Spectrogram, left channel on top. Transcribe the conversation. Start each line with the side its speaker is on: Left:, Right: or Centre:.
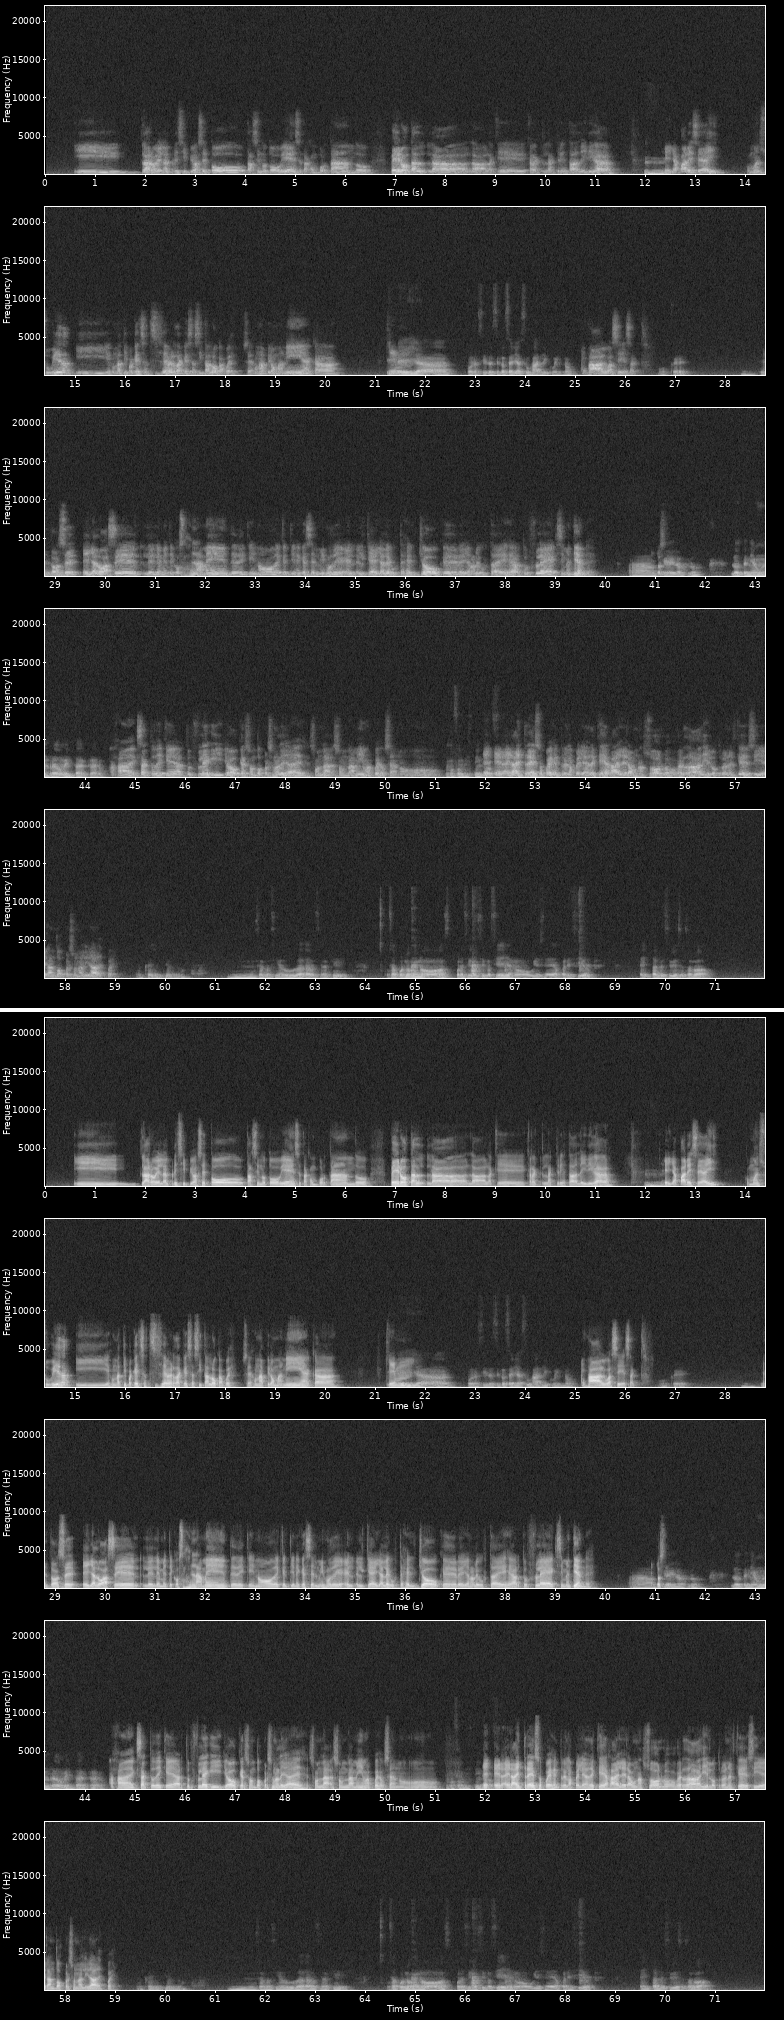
Right: Y claro, él al principio hace todo, está haciendo todo bien, se está comportando, pero tal la, la, la que, carac- la actriz está Lady Gaga
Left: Ujú.
Right: Ella aparece ahí, como en su vida, y es una tipa que esa sí es verdad que esa cita loca, pues. O sea, es una piromaníaca, que
Left: Y
Right: mm,
Left: ella, por así decirlo, sería su Harley Quinn, ¿no?
Right: es algo así, exacto.
Left: Ok, entiendo.
Right: Entonces, ella lo hace, le, le mete cosas en la mente de que no, de que él tiene que ser el mismo, de el, el que a ella le gusta es el Joker, a ella no le gusta es Arthur Fleck, ¿sí me entiendes?
Left: Ah,
Right: Entonces,
Left: ok, lo, lo, lo tenía un enredo mental, claro.
Right: ajá, exacto, de que Arthur Fleck y Joker son dos personalidades, son la, son la misma, pues, o sea, no.
Left: No son distintos.
Right: e- Era, era entre eso, pues, entre la pelea de que, ajá, él era una solo, ¿verdad? Y el otro en el que sí, eran dos personalidades, pues.
Left: Ok, entiendo. Mm, o sea, lo hacía dudar, o sea que, o sea, por lo menos, por así decirlo, si ella no hubiese aparecido, él tal vez se hubiese salvado.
